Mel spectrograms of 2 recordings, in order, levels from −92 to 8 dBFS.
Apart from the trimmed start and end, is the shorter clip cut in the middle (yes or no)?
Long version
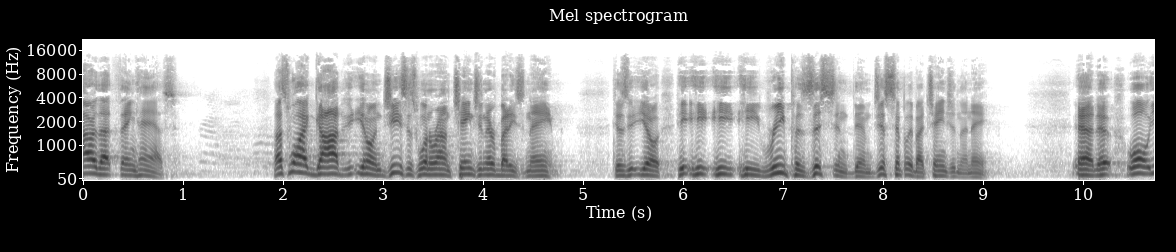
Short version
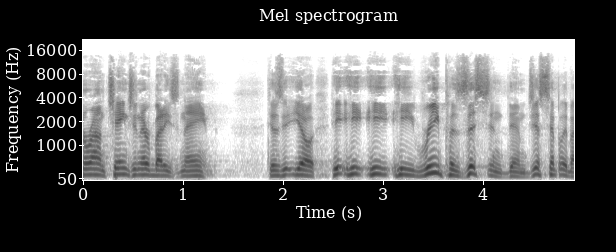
no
